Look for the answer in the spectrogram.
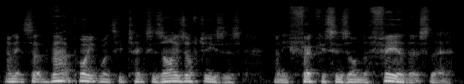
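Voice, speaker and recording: A man's voice: mid-range voice, moderate pace, dark tone, slight background noise. A man with an English accent preaching a sermon, telling a story in a conversational way and acting out quoted lines.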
